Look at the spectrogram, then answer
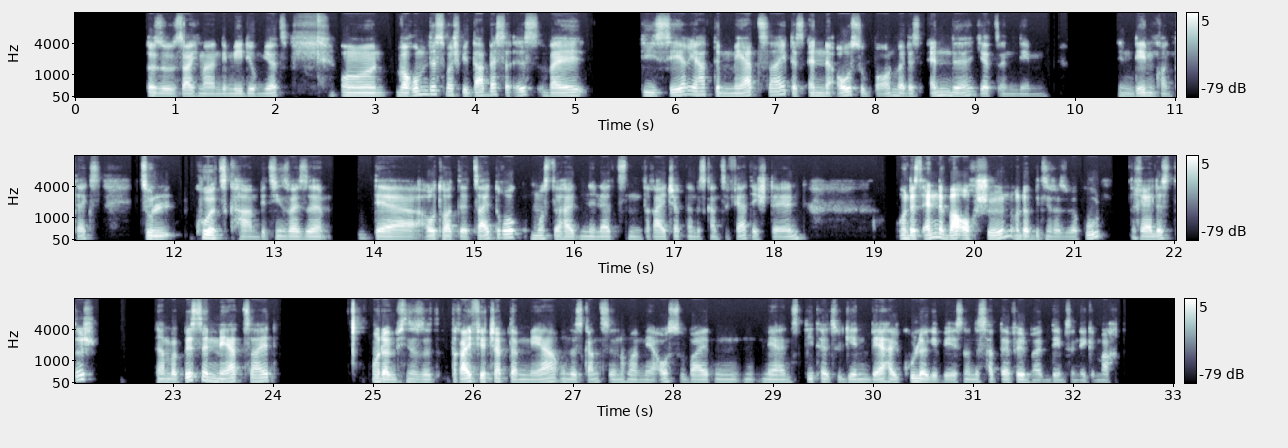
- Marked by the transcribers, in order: in English: "Chaptern"; tongue click; in English: "Chapter"; in English: "Detail"
- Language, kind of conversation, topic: German, podcast, Was kann ein Film, was ein Buch nicht kann?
